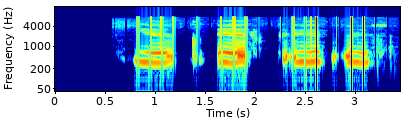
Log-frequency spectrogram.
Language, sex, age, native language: Icelandic, male, 8, Icelandic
